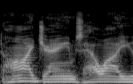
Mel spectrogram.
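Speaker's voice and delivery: put-on American accent. Retelling a phone introduction, quoting Bill greeting him, imitating Bill's American accent. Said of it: "American accent".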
